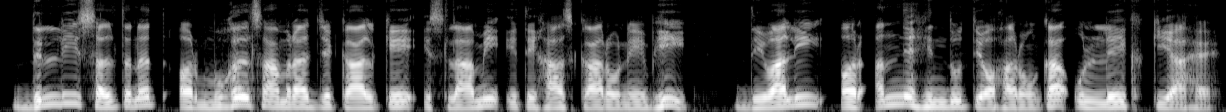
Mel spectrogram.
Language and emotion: Hindi, neutral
